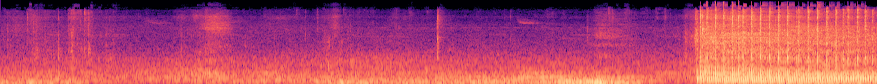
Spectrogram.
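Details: Craftsman (MTD) lawn mower that started last year but had trouble: quiet rustling, then the engine catches at once and settles into a steady, even drone after repair; starts and runs fine.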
